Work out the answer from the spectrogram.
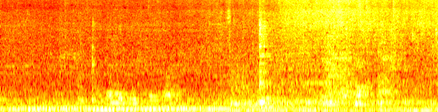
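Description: Chopped pieces frying in hot oil in a stainless steel pot, sizzling while a ladle stirs against the pot. The sizzle swells about two and a half seconds in, over a steady low hum.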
